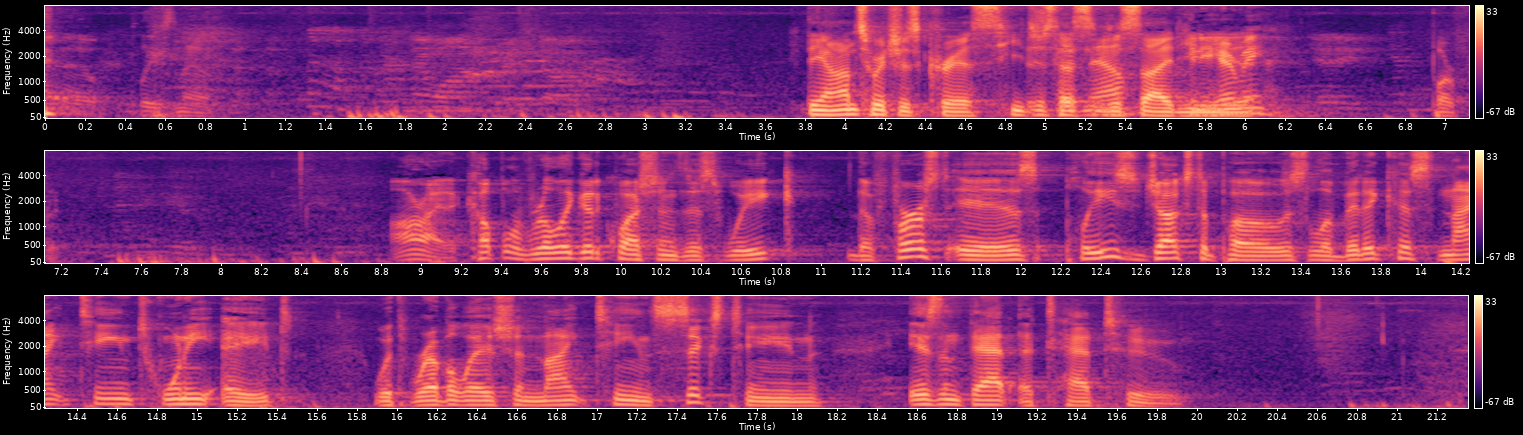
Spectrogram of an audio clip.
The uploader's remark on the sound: Audio only for this one because we met outside at Victor Ashe Park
